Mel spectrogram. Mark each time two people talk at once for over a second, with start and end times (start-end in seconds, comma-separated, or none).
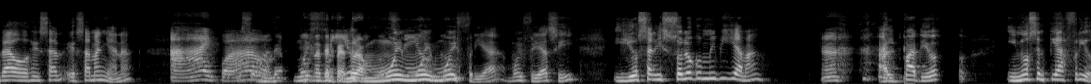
2.3-4.7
